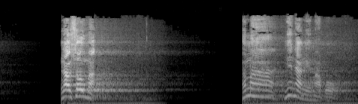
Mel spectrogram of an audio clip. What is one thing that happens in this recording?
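An older man calls out words loudly, with a strong echo.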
